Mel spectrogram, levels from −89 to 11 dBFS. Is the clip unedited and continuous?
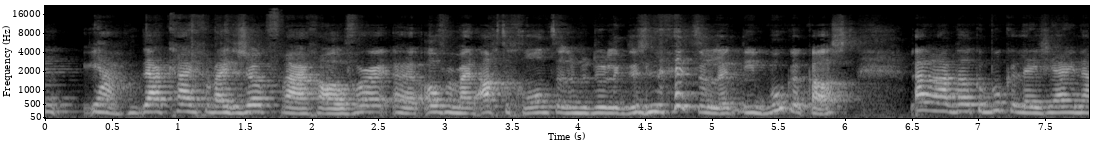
yes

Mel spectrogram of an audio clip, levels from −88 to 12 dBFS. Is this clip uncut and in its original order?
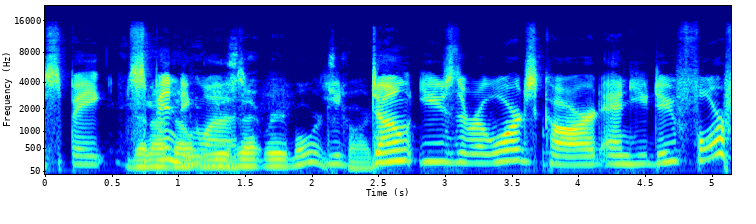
yes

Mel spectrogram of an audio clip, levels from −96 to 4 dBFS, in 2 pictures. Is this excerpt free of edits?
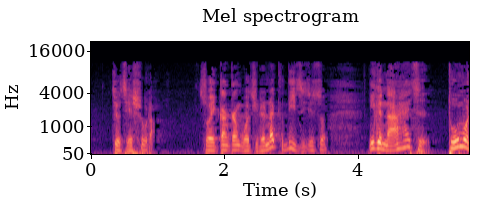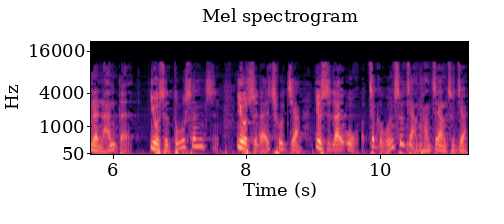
yes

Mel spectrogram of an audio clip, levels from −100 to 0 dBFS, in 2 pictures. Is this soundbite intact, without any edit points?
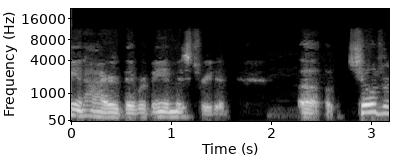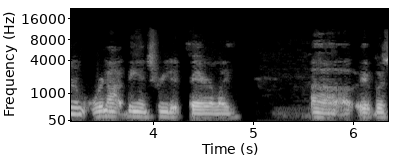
yes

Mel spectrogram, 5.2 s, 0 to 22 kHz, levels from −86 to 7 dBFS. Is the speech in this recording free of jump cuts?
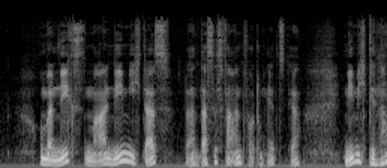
yes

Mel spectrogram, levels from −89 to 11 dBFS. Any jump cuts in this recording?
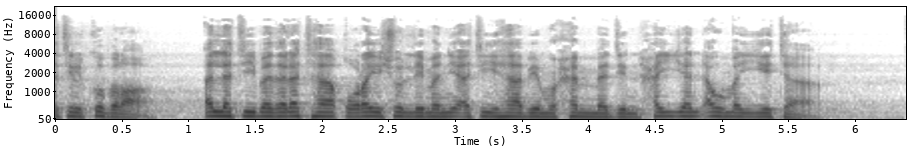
no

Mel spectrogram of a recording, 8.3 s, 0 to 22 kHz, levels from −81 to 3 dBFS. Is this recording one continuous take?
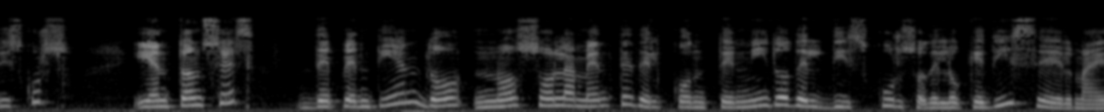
yes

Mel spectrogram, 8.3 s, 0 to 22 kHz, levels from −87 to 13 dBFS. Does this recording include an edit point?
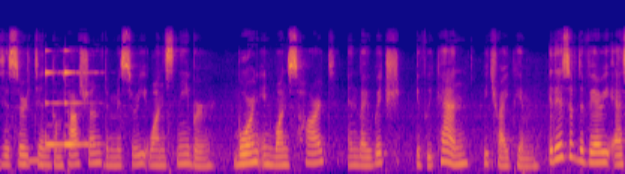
yes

